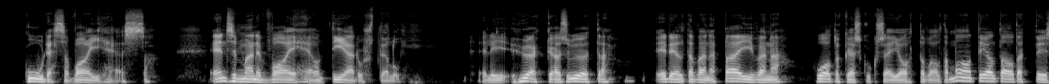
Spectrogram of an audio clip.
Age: 20-39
